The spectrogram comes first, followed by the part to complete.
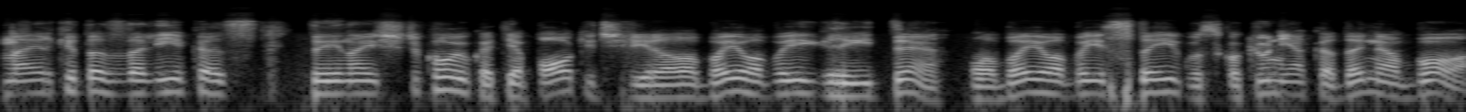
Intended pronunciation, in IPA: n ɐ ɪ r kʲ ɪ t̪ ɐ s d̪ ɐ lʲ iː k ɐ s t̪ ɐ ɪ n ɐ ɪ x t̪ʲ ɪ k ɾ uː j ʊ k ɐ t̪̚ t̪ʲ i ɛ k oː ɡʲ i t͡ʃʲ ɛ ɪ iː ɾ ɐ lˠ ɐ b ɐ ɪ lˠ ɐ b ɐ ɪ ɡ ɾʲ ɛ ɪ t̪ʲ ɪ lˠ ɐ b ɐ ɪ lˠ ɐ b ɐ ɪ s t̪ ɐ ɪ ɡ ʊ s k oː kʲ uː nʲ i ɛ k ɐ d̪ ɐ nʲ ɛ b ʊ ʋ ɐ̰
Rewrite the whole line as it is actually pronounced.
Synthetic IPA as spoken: n ɐ ɪ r kʲ ɪ t̪ ɐ s d̪ ɐ lʲ iː k ɐ s t̪ ɐ ɪ n ɐ ɪ ʃ t̪ʲ ɪ k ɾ uː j ʊ k ɐ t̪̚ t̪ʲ i ɛ p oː kʲ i t͡ʃʲ ɛ ɪ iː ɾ ɐ lˠ ɐ b ɐ ɪ lˠ ɐ b ɐ ɪ ɡ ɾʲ ɛ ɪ t̪ʲ ɪ lˠ ɐ b ɐ ɪ lˠ ɐ b ɐ ɪ s t̪ ɐ ɪ ɡ ʊ s k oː kʲ uː nʲ i ɛ k ɐ d̪ ɐ nʲ ɛ b ʊ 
